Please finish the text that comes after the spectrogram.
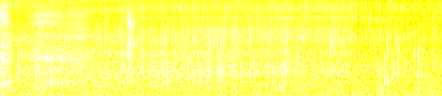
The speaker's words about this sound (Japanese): よしお湯を入れたお湯を入れました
